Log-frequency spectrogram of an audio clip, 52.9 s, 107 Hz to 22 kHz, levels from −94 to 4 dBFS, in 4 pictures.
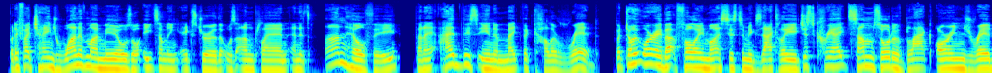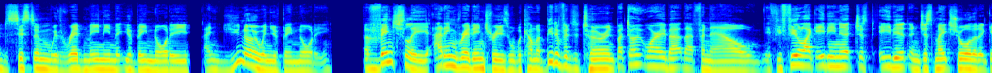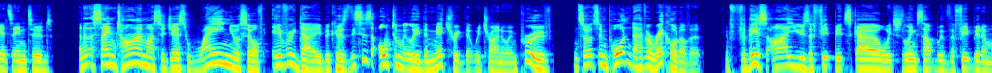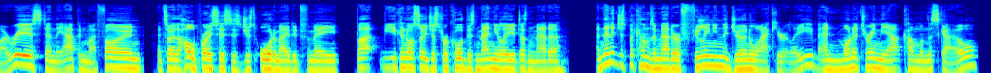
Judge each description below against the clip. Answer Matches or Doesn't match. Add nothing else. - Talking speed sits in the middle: Doesn't match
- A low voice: Doesn't match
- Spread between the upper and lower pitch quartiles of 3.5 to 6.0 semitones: Matches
